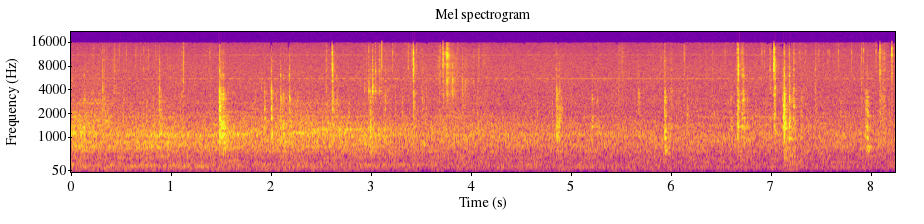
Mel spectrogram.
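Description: Soldering iron and solder working the stepper-motor pin joints on a circuit board: a faint steady hiss with a dozen or so small, irregular clicks and crackles.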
